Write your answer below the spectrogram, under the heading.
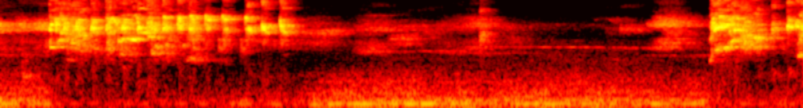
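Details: Lutino lovebirds, breeding pairs in a flight colony aviary: a rapid burst of sharp, high chirps over a steady buzzy twitter for about a second and a half, then a quieter stretch, and a fresh loud chirping burst at the end.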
